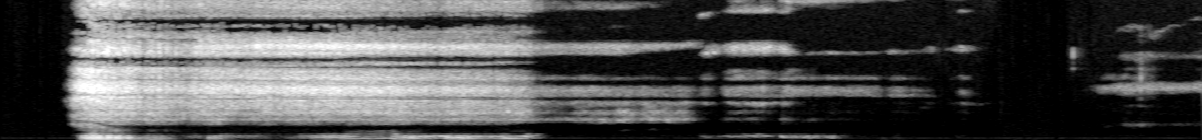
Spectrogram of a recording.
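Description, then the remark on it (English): A man lets out a low, deep, guttural growl while looking into the forest, fairly loud, lasting a few seconds, followed by a shorter, quieter rumbling growl after a brief pause. “He's looking into the forest and he just is growling this low, deep, guttural growl.”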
